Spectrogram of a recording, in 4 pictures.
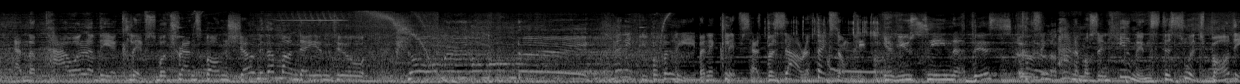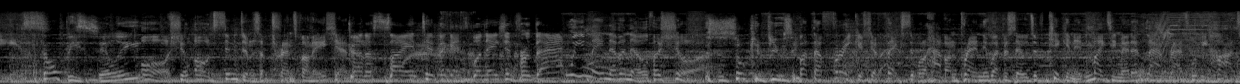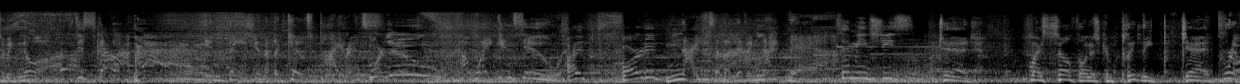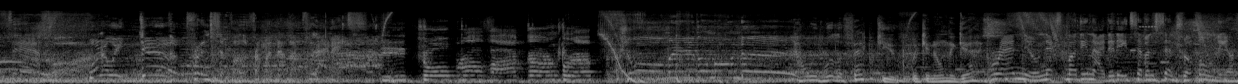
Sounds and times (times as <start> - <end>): Music: 0.0 - 49.5
Speech: 0.0 - 49.5.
